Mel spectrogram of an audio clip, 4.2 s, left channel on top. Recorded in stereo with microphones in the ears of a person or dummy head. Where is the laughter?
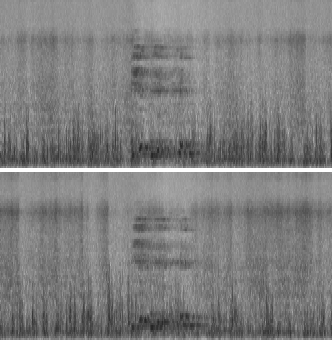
70° left (ahead or behind), 2 m.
